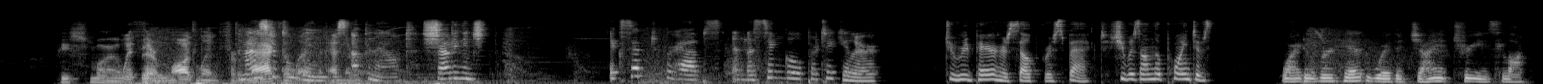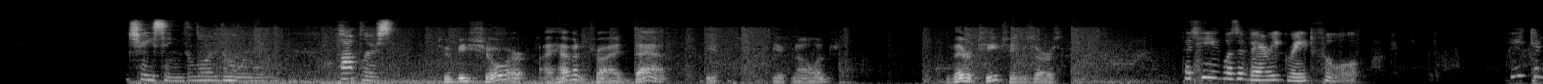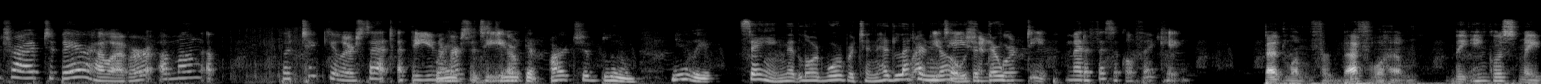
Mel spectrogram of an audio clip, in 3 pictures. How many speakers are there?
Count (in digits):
6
